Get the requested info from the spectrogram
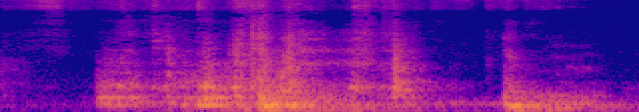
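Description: Sewer inspection camera push cable being fed by hand into the drain line: irregular rubbing and knocking from about a third of a second in, with a sharp click near the end.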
